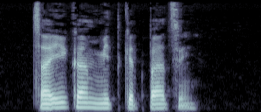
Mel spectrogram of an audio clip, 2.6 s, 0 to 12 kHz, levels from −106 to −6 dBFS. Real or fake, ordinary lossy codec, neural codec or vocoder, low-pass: fake; AAC, 64 kbps; vocoder, 44.1 kHz, 128 mel bands every 256 samples, BigVGAN v2; 10.8 kHz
